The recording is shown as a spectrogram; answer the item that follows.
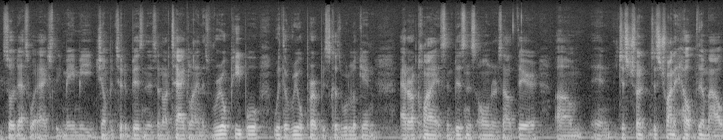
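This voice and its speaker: Somewhat breathy, a man with a very deep, low pitch and an American accent talks at a fairly quick pace with ordinary pitch variation amid audible room echo. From Baltimore, Maryland. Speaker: financial consultant. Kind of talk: interview.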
